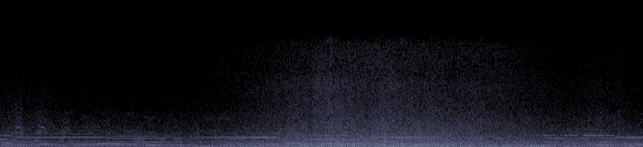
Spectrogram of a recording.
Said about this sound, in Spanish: Ola tras ola, el mar descarga parte de su formidable energía. Las rocas de la costa aguantan estoicamente las acometidas del mar.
